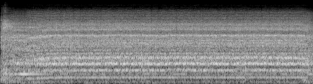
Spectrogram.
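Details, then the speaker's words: 1950 Ford flathead V8 with DIY junkyard EFI, cranked via start button: steady, even, brisk starter whir with no grinding or hesitation; cranks good and fast, normal cranking speed. "she cranks over just fine, good and fast."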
